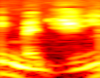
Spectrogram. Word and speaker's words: Majid: I prefer the hard J, Majid.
